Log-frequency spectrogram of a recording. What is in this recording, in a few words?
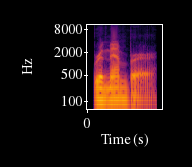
"remember", American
